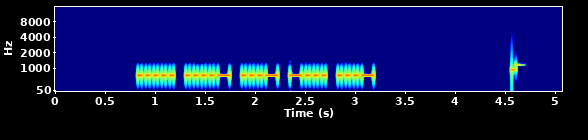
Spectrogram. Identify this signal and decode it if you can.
Morse code, heard as a keyed tone, about 28 wpm, 700 Hz. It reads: 54VBV
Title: Five Challenging Letter-Number Combinations 30wpm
